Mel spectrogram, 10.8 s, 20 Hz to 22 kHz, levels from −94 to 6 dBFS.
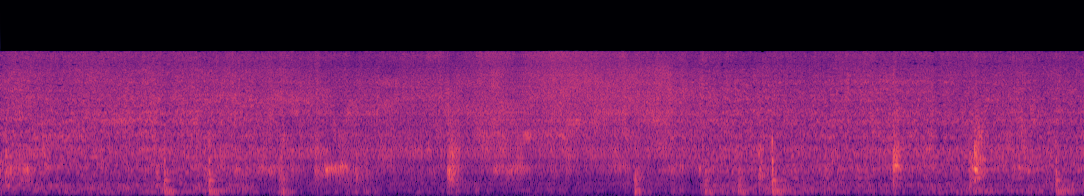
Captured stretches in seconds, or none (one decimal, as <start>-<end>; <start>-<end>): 0.0-2.6; 7.0-10.8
